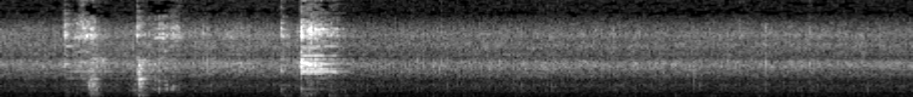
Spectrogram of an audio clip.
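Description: Raw shrimp sizzling steadily in hot oil with fried onions in a kadai. A steel spatula knocks and scrapes against the pan a few times in the first two seconds, loudest at about two seconds in.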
